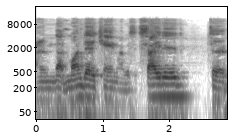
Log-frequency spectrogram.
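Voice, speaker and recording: This man has an American accent and a somewhat breathy voice. His intonation is monotone and flat. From US Northeast, Long Island, New York. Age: 30s. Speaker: college student. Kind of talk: personal testimony. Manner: casual, with fillers.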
